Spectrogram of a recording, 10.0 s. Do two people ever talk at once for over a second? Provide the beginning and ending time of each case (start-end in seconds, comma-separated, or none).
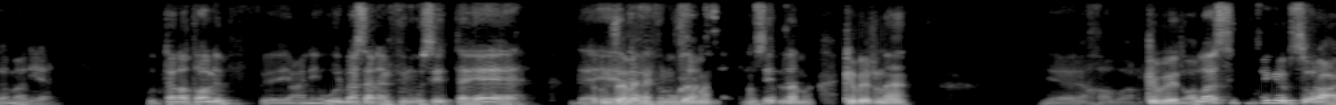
4.5-6.1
